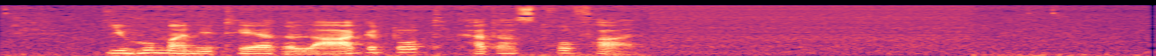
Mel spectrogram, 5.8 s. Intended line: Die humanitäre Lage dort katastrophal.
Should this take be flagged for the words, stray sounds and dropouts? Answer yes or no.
no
